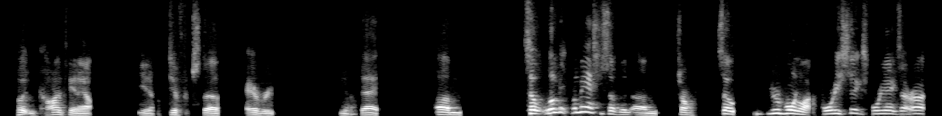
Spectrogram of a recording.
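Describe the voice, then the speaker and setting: A man with a high pitch and a dark, mellow tone talks at a very fast pace, his pitch swinging very widely. Long, frequent pauses break up the speech, and the sound is dry and close with no echo. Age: 40s. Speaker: podcast host. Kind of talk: interview. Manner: halting.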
